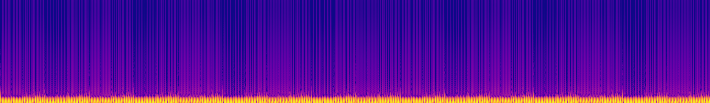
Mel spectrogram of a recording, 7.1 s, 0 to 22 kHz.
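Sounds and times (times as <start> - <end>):
techno bass loop in C at 135: 0.0 - 7.0.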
